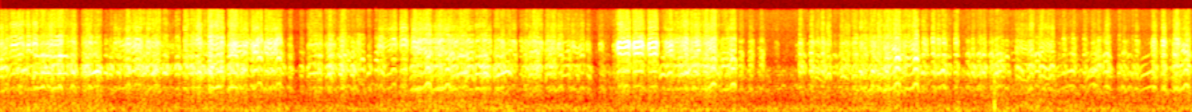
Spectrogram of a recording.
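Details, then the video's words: Gull-billed terns (Gelochelidon nilotica) at a breeding colony in central Spain, adults busily feeding chicks: a dense, continuous chorus of overlapping harsh and chattering calls from many birds, with no pause. "Gull-billed Tern colony"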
